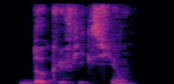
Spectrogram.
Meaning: docudrama (genre of television and film which features dramatized re-enactments of actual events)
- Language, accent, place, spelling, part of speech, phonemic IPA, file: French, France, Lyon, docufiction, noun, /dɔ.ky.fik.sjɔ̃/, LL-Q150 (fra)-docufiction.wav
